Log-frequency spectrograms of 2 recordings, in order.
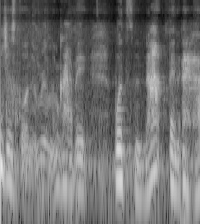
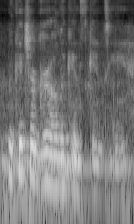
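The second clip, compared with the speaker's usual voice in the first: ordinary talk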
